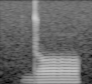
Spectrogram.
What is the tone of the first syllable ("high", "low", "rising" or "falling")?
high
